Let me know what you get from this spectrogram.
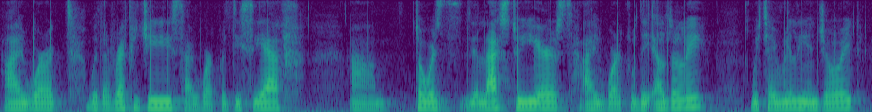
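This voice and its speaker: A woman's voice: fairly low pitch, flat delivery, normal speed, a little mellow. Chilean woman. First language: Spanish. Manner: candid, hesitant with fillers. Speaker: family liaison and interpreter. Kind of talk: personal story at a meeting.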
